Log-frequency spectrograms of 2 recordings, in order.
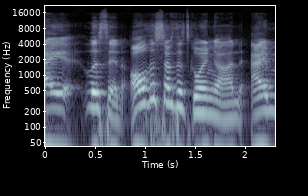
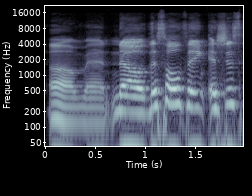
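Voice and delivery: ordinary talk

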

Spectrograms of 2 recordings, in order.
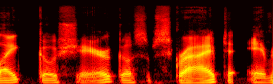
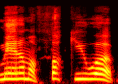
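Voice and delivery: imitating an angry guy; 12 semitones higher than usual. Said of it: "he was like".

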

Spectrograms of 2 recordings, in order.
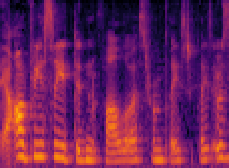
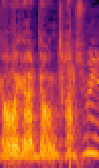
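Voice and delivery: louder, jumpy mock panic; flinching from a butterfly; startled fear; 5 semitones higher, 10 dB louder than usual. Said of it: "and I'm like".

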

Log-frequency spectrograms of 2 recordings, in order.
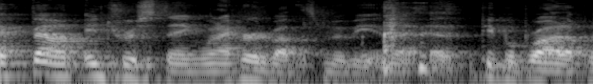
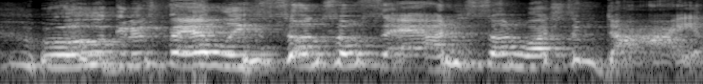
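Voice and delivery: much higher, loud, slow mock lament; mock melodrama; 11 semitones higher, 7 dB louder than usual. Mocking the movie's melodramatic family scene. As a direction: overplay the sad family scene.

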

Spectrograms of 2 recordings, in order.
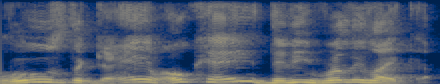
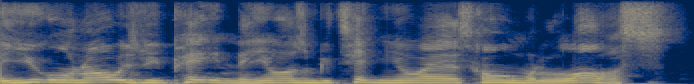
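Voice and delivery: ordinary talk

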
